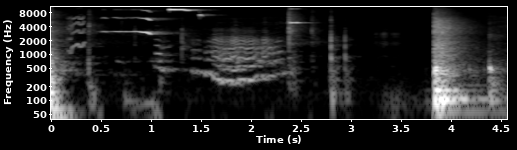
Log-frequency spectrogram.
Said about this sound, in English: Back into the fridge. Yeah. Open that fridge up. Oh, hang on a second. Let me get that fridge door open.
